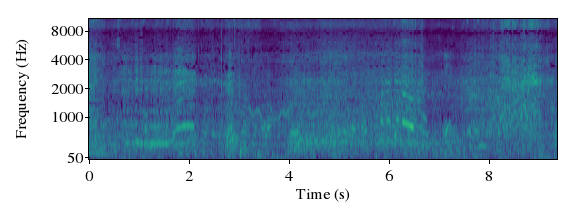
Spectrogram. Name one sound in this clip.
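Plastic tyres scrape and crunch on rock and gravel.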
